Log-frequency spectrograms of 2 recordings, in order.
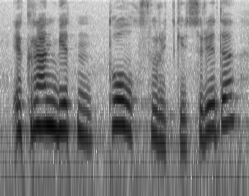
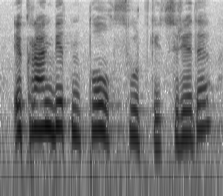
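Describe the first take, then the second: Both takes have the same delivery.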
